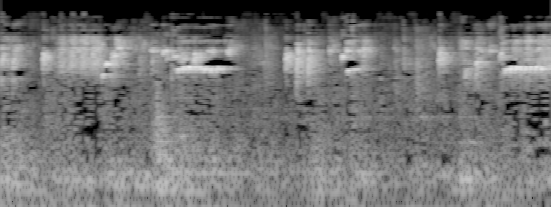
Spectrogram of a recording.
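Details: Captive-bred mutant European goldfinch female feeding young; bright high chirps and twittering notes in short bursts, with a few clear whistled tones held steady, amid soft cage rustling.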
